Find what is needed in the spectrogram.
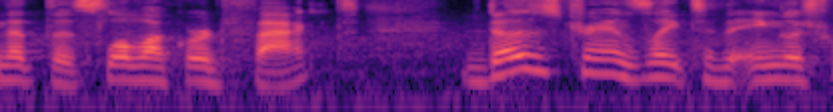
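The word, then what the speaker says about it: fakt: Now it sounds like the English word fact, kind of meaning an undeniable truth of something, but in Slovak, first off, it's spelled differently.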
